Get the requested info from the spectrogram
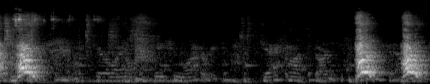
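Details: Daisy, a pet dog eager to play with her older sister dog, who refuses; one sharp bark opens, a stretch of human talking follows, then two more loud, abrupt barks about half a second apart near the end.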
